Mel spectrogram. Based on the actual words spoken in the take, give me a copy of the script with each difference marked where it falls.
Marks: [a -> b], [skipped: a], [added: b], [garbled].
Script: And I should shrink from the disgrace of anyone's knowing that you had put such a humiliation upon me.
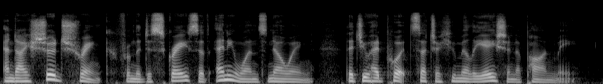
And I should shrink from the disgrace of anyone's knowing that you had put such a humiliation upon me.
